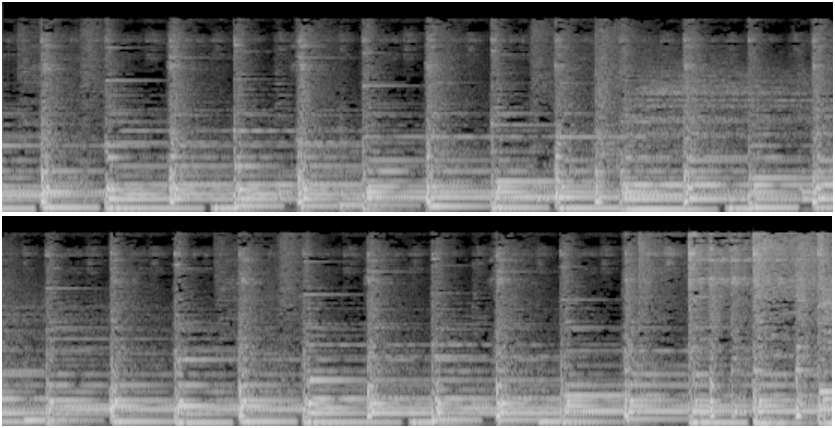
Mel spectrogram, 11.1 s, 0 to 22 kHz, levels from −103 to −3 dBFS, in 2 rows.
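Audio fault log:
9.78–11.08 s, pre-emphasis left on: the FM 75 µs treble boost stays in place without its matching de-emphasis, so the top end sits about 13 dB higher at 10 kHz than at 1 kHz, making the sound thin, bright and sibilant.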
